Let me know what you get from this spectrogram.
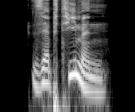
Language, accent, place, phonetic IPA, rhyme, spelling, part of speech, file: German, Germany, Berlin, [zɛpˈtiːmən], -iːmən, Septimen, noun, De-Septimen.ogg
- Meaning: plural of Septime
